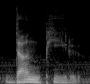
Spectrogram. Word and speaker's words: ダンピール: In Japanese, dhampir is pronounced dunpiru.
